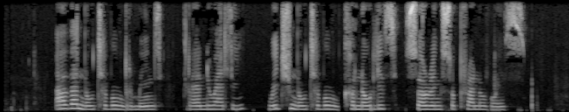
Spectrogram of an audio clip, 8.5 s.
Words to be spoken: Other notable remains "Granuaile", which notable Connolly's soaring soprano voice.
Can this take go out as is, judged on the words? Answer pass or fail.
pass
